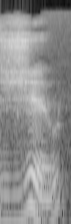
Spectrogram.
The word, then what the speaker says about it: Zeus: pronounce the Greek word Zeus, would pronounce Zeus as Zhu. You see, they would drop off the S part of the word. They'd soften the Z sound to a J sound.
